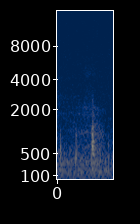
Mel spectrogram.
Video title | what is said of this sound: No Screen Time, STEAM Time - Science of Oobleck | i can tap on it you can hear it it doesn't even sink into it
